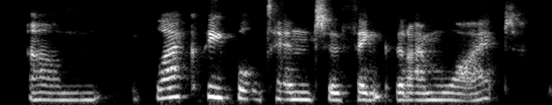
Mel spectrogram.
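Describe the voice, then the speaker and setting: Speaking very slowly in an Australian accent, a woman uses a fairly high pitch with ordinary pitch variation. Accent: Australian, heard as English by Americans. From Australia, Sydney. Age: 30s. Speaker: poet and creative writing lecturer. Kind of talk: casual podcast interview.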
